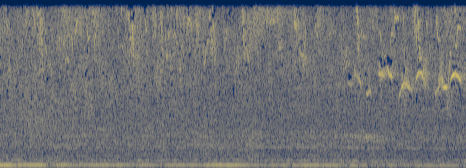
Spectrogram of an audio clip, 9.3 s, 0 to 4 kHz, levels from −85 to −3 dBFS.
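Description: No technical faults are audible.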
